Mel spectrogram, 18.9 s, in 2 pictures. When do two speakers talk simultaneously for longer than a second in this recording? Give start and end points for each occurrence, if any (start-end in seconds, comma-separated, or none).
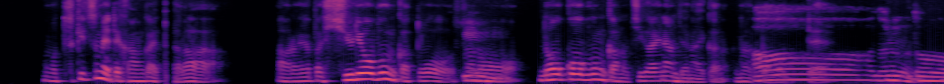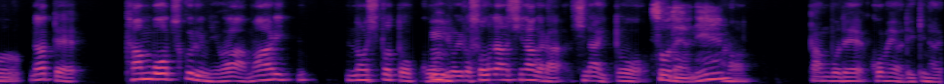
none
